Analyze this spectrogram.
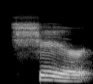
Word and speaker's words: share: to share her treat s-h-a-r-e has the silent e makes the a say its name cher it was nice of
